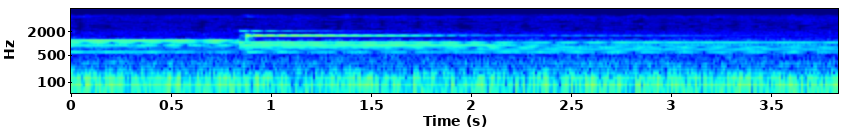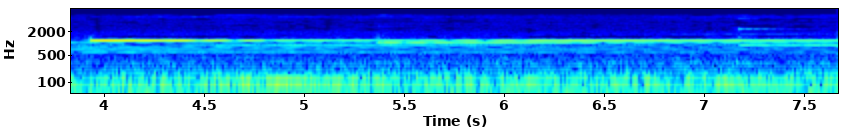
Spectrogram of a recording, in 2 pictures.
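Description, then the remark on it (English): A meditation bell is struck about four times at uneven intervals, each clear tone ringing on and slowly fading into the next over a soft, low background hum. “Do you come and go, like the bells, sensations, and thoughts?”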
